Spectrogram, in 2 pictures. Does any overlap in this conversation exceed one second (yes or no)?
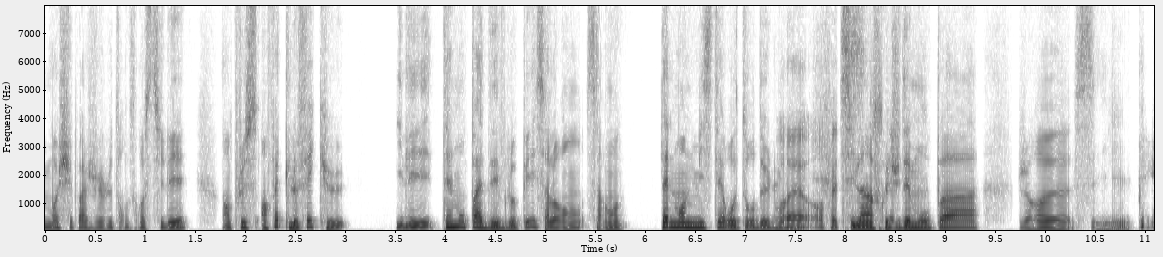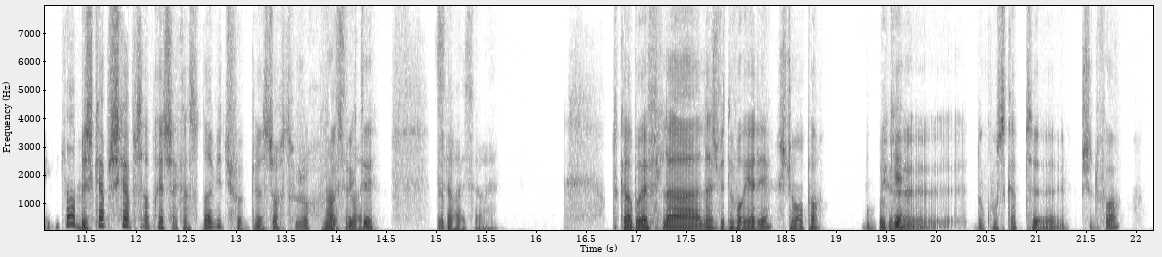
yes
